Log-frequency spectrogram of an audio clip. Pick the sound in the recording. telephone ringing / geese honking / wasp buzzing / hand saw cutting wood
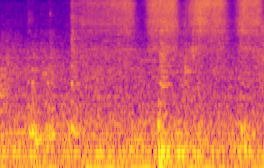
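hand saw cutting wood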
